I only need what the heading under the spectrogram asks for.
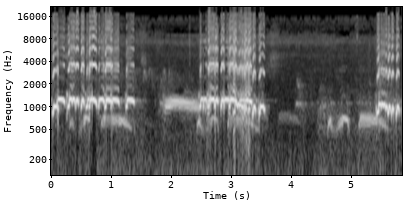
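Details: Zebra dove singing at close range: harsh, clipped runs of quick repeated coo notes, broken by brief pauses and a few softer, lower rounded coos before another loud staccato burst.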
